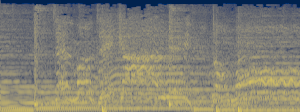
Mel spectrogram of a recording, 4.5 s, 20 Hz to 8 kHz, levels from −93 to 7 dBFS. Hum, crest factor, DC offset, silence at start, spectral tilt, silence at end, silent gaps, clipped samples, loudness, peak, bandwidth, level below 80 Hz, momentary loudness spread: none; 14 dB; under 0.1%; 0 s; -5.5 dB/octave; 0 s; none; under 0.1%; -15 LUFS; 0 dBFS; 7.4 kHz; -24 dBFS; 3 LU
